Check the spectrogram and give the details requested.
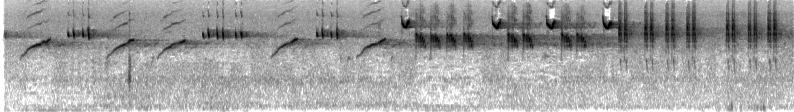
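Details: Black-browed reed warbler song: a series of high, rising whistled slurs, then a rapid run of dry, buzzy repeated notes and sharp chips, all pitched high and delivered in quick, uneven bursts.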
